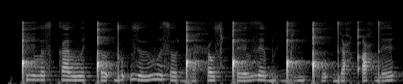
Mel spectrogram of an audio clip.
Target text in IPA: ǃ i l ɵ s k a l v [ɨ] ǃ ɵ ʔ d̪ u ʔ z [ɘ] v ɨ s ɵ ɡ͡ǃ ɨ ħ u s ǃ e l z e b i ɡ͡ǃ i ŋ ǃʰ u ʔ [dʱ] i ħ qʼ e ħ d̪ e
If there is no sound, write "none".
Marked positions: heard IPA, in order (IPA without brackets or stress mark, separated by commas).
e, ʉ, d̪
